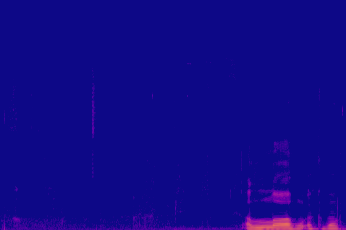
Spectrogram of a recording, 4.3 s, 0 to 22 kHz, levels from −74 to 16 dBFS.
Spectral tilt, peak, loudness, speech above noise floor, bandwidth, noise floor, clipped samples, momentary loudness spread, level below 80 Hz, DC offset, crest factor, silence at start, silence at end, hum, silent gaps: -9 dB/octave; -10 dBFS; -26 LUFS; 38 dB; 16 kHz; -63 dBFS; under 0.1%; 13 LU; -74 dBFS; under 0.1%; 22 dB; 3.05 s; 0.05 s; none; none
